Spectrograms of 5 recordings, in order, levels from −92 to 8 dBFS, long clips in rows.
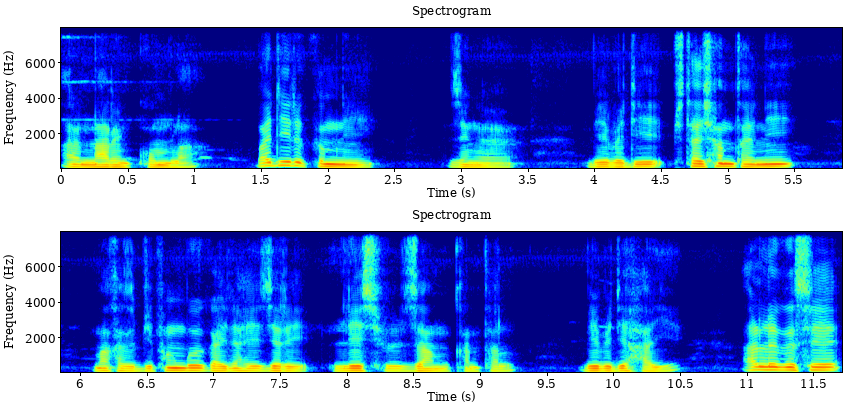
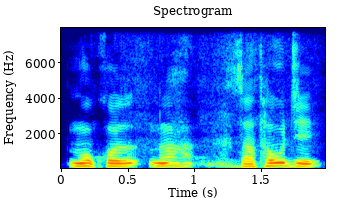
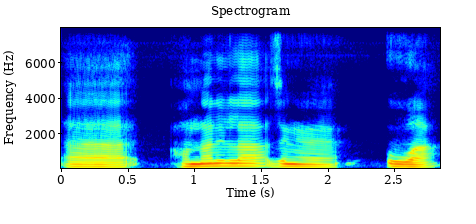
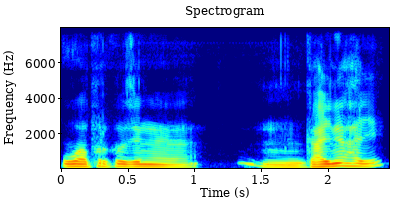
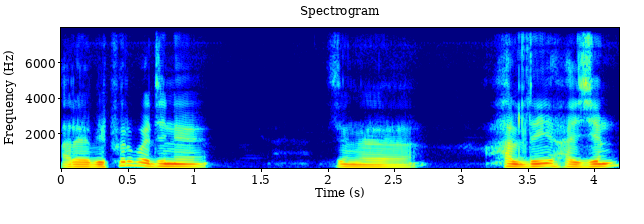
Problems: constant background noise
